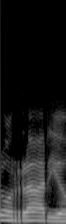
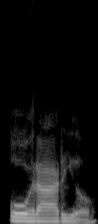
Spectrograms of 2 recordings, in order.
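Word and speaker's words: horario: I pronounced this wrong I said orio and they heard radio that I'm asking about electronic recycling okay orario orario just one lift of the tongue towards the roof of the mouth orario cannot be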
